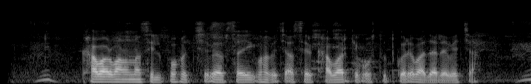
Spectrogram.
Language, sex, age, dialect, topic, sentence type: Bengali, male, 31-35, Western, agriculture, statement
